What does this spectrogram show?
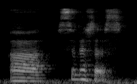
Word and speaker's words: synesis: So the other one we're going to talk about is synesis. Sounds like Genesis with an S.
